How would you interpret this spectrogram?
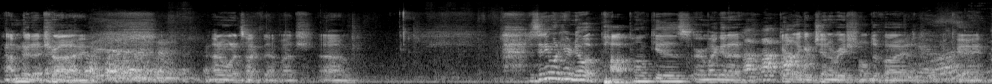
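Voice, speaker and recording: A man from central California chatting on a panel, quick to poke fun at himself. His voice sits on the low side. He sounds distant in a reverberant hall with audible room noise. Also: very animated, fairly bright tone. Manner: self-deprecating, joking. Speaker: panelist, opera singer. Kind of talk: panel conversation. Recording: echoey hall, distant mic, audience noise.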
